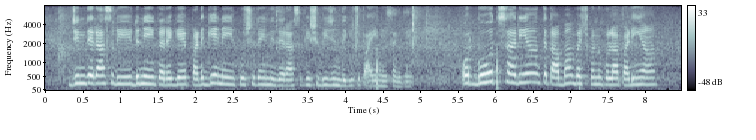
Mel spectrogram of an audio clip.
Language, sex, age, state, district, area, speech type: Dogri, female, 45-60, Jammu and Kashmir, Jammu, rural, spontaneous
